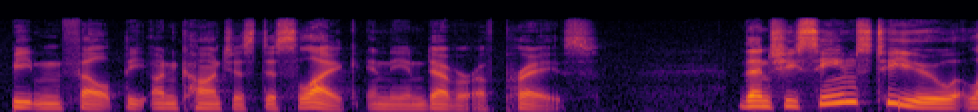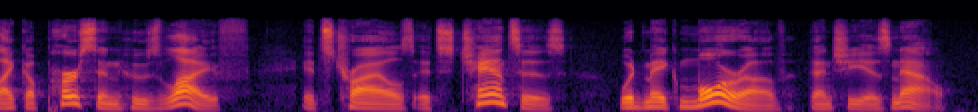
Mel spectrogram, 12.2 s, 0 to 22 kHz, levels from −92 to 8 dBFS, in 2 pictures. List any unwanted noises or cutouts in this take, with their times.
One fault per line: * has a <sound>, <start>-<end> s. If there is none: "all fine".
all fine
